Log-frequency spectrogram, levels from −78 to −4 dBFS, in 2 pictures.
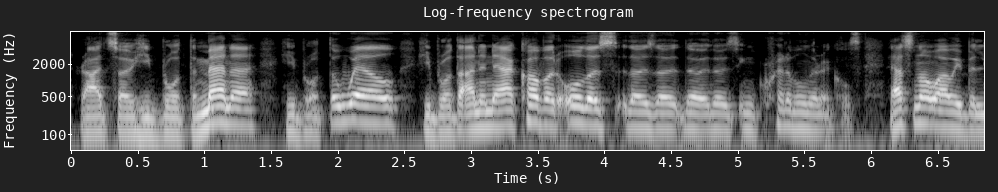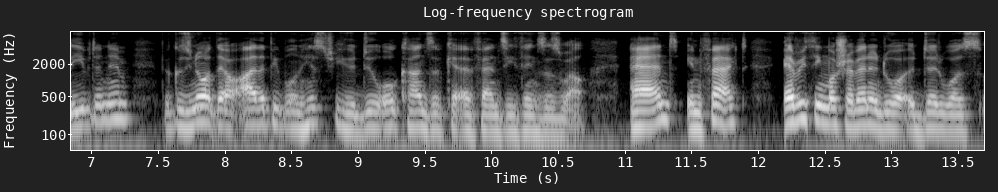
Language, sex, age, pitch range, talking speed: English, male, 30-49, 110-135 Hz, 245 wpm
